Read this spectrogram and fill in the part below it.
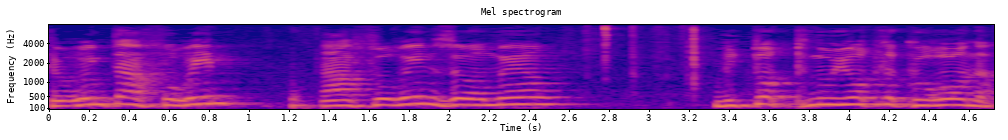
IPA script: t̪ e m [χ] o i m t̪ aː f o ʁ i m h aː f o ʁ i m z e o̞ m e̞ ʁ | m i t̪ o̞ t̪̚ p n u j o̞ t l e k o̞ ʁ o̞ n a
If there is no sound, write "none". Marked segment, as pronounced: ʁ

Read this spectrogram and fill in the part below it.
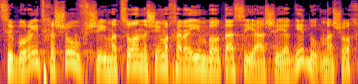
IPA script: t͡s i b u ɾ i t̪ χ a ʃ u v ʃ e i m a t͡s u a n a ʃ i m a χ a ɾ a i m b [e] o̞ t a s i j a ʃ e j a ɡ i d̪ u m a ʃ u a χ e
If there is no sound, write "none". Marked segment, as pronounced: e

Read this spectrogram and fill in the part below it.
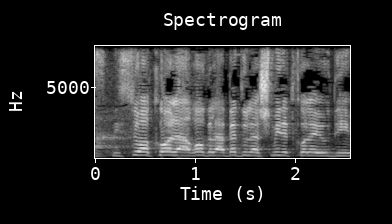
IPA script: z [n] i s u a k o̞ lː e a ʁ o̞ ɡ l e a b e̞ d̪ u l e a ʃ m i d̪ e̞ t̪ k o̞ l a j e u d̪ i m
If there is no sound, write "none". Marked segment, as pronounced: n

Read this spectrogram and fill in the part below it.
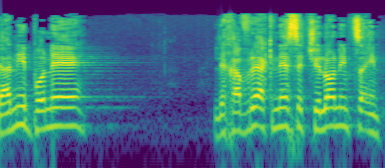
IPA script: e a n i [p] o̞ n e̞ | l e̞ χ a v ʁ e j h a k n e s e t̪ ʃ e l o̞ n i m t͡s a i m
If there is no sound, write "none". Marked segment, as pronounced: b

